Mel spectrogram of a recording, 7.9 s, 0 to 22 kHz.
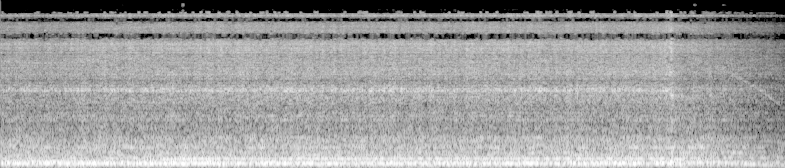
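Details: Ford F150 pickup that had starter solenoid clicking; starter tested good, now steady, strong spinning hum with an even whirr and no clicking or dragging; owner suggests checking flywheel and starter teeth for slipping. Normal starter spin.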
